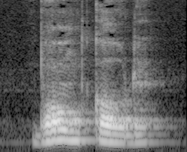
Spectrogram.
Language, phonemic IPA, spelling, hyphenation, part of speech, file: Dutch, /ˈbrɔnˌkoː.də/, broncode, bron‧co‧de, noun, Nl-broncode.ogg
- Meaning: source code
